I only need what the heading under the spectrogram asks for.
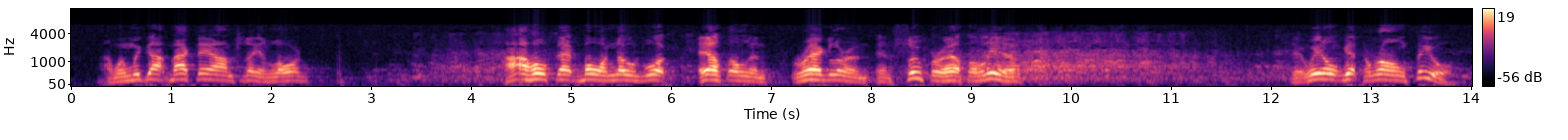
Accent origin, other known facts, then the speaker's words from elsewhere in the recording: Mobile, Alabama, United States; born there; I was born in Mobile, Alabama.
